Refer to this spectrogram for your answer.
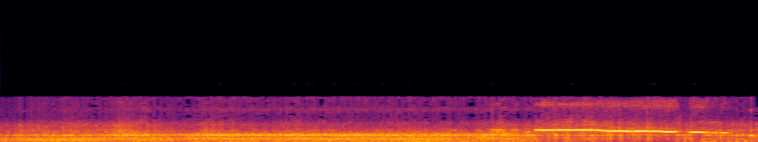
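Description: truck engine running

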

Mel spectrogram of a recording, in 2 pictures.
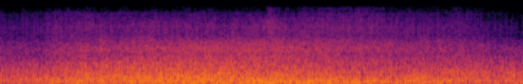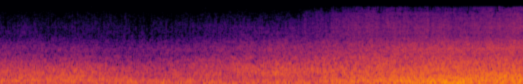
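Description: ocean waves

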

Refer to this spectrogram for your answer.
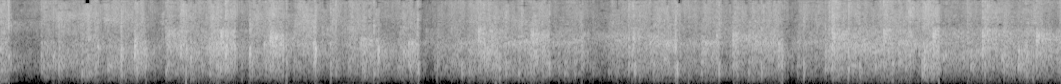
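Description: audience clapping

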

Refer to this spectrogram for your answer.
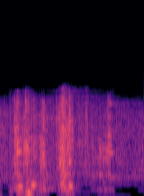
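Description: key turning

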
